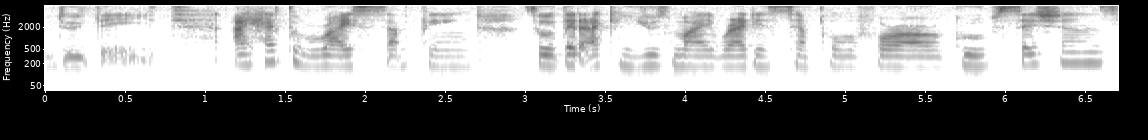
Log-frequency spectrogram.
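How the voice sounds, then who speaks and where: A woman with a non-native accent speaks at a fairly slow pace with fairly even intonation. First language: not English. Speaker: graduate student. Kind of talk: testimony.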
